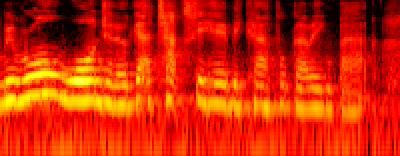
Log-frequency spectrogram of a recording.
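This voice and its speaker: A woman with a Manchester accent speaks at a fairly high pitch. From northern England, Stretford near Manchester. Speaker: playwright and actor. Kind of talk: keynote lecture. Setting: online conference. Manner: halting.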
